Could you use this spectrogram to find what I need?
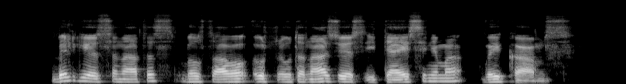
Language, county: Lithuanian, Alytus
